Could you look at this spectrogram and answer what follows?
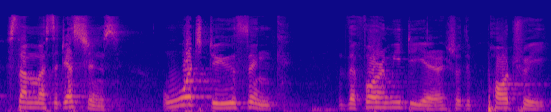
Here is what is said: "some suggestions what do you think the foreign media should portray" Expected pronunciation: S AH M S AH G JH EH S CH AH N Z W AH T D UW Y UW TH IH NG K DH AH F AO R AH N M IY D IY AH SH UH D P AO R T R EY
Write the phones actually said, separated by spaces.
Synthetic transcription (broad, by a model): S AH M S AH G JH EH S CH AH N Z W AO T D UW Y UW TH IH NG K DH AH F AO R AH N M IY D IY AH S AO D P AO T R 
